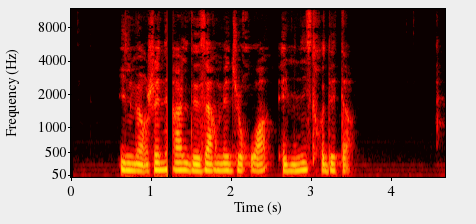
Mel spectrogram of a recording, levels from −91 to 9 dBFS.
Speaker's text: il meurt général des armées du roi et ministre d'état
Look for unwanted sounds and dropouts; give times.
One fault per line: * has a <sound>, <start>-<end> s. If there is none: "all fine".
* has a dropout, 1.2-1.3 s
